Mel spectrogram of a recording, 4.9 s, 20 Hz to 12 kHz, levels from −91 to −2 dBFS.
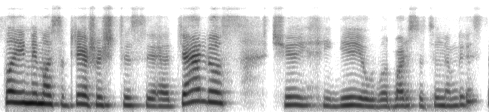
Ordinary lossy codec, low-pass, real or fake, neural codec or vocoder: Opus, 24 kbps; 7.2 kHz; fake; codec, 16 kHz, 0.5 kbps, FunCodec, trained on Chinese and English, 25 frames a second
